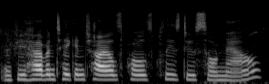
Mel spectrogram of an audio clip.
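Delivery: ordinary delivery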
